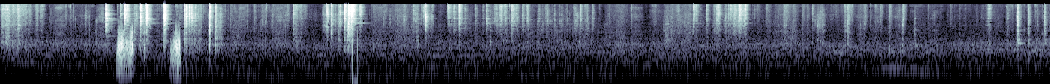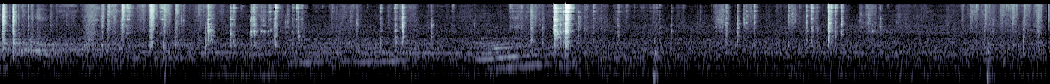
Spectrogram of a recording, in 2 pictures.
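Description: Steel parts and clamps clanking and clicking on a perforated steel welding table as tube frames and fixtures are positioned and clamped. There are irregular sharp knocks, loudest about two seconds in, near five seconds and again around twenty-one seconds, with lighter taps and rattles between.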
